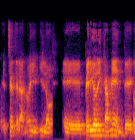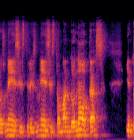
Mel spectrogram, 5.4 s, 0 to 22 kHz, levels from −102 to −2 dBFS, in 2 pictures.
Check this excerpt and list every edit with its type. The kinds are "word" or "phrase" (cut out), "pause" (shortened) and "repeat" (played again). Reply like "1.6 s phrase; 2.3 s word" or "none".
1.0 s phrase; 2.7 s word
